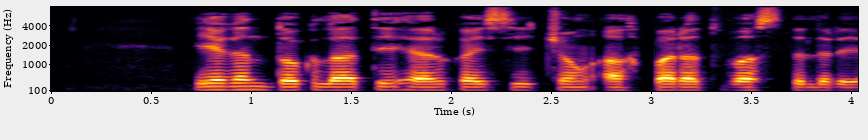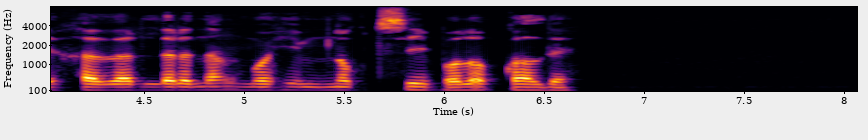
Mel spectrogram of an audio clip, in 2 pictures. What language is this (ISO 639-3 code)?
uig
